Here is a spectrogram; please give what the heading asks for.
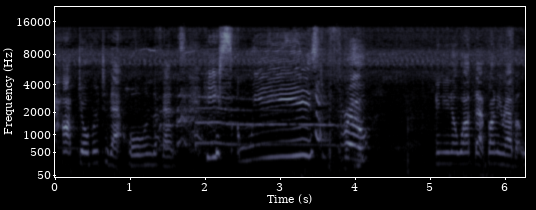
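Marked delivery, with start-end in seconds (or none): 2.0-4.2 strained squeeze. Acted. Bunny squeezes through fence.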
